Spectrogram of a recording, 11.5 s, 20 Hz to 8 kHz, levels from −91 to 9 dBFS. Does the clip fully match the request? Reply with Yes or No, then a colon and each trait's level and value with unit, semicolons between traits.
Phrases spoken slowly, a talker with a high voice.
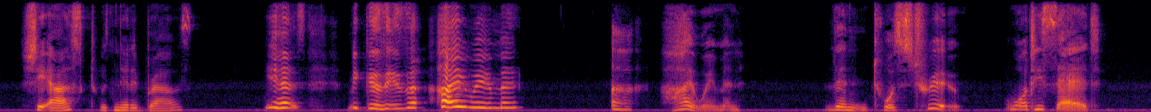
Yes: slow, 95 wpm; high, 240 Hz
